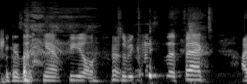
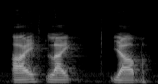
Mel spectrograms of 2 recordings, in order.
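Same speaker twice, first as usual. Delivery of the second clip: fake, put-on French accent, short; 9 semitones lower, 7 dB quieter than usual. Answering an interviewer in a role-play job interview: put-on French accent. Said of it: "he's privileged with a French accent".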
